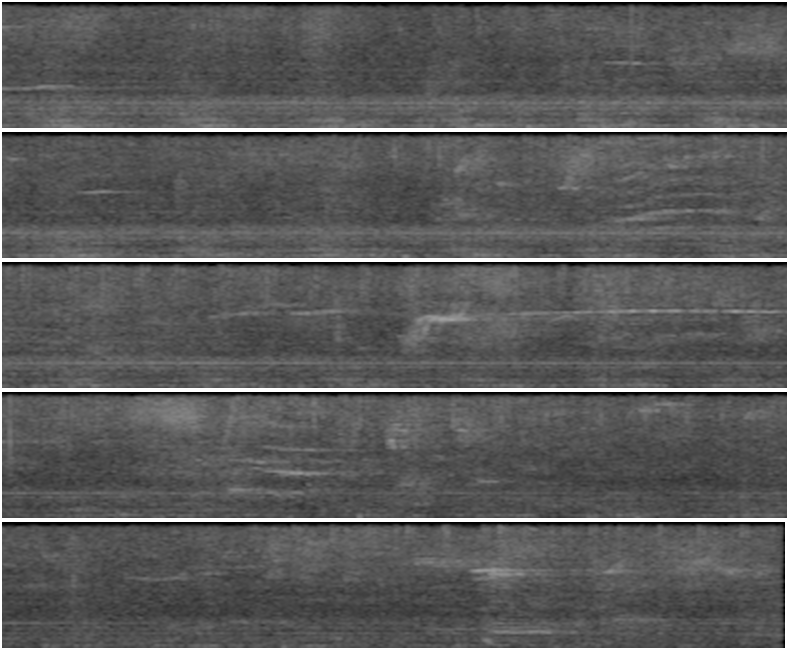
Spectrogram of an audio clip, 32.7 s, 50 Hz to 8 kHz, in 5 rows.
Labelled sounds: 17.6	19.0	killer whale, southern resident, 4.1 to 6.5 kHz
21.2	22.6	killer whale, southern resident, 1.6 to 4.5 kHz

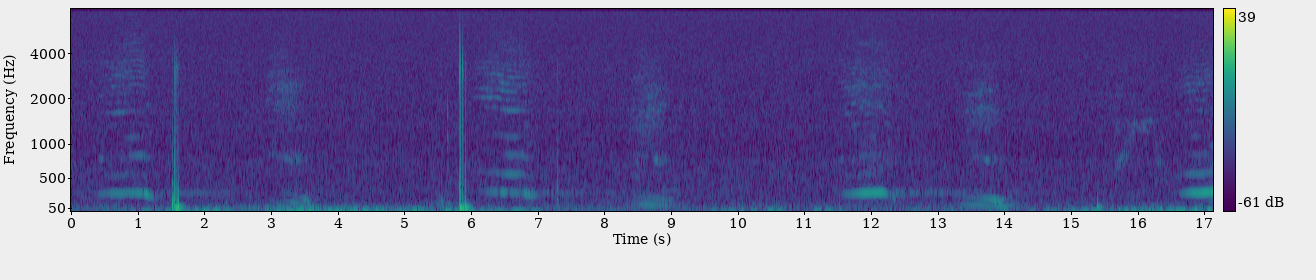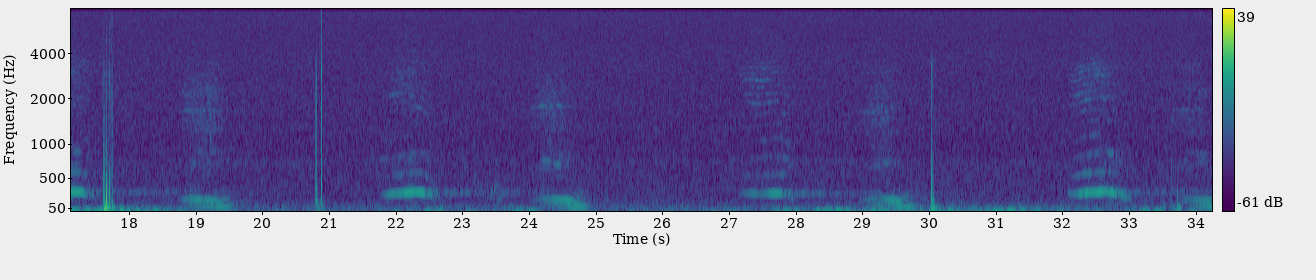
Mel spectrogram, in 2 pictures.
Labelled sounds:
0.5	1.2	humpback whale, 0.80 to 2.9 kHz
3.0	3.5	humpback whale, 0.80 to 2.6 kHz
6.0	6.9	humpback whale, 0.80 to 4.3 kHz
11.6	11.9	humpback whale, 2.2 to 2.7 kHz
13.4	13.9	humpback whale, 1.5 to 2.3 kHz
15.8	17.0	humpback whale, 0.96 to 2.7 kHz
21.9	22.1	humpback whale, 2.0 to 2.2 kHz
23.3	24.3	humpback whale, 1.6 to 1.9 kHz
27.2	28.5	humpback whale, 1.8 to 2.8 kHz
28.9	29.2	humpback whale, 1.6 to 1.8 kHz
32.1	32.7	humpback whale, 2.0 to 3.2 kHz

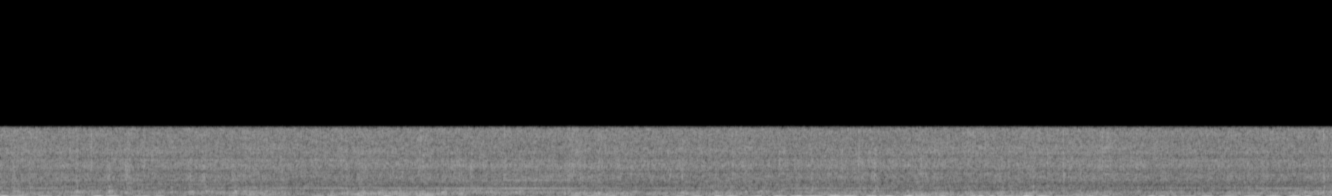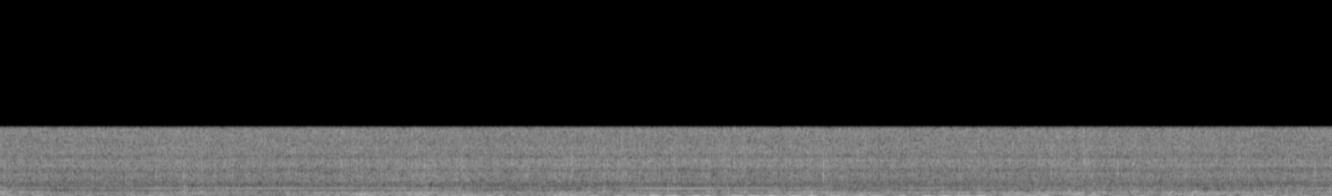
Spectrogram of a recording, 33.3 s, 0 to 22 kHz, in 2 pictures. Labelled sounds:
24.6	25.0	vessel noise, 0.83 to 0.96 kHz

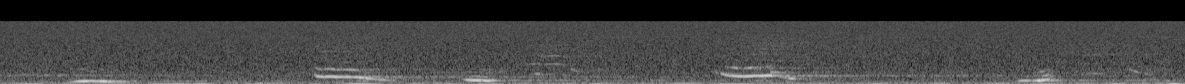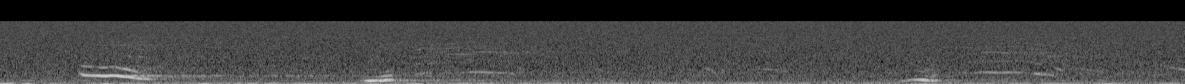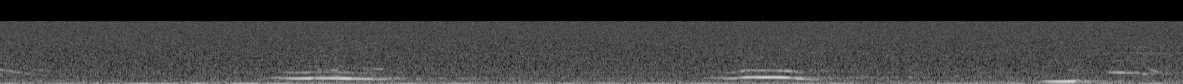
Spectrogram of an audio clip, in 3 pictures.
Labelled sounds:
5.4	5.6	humpback whale, 1.3 to 1.5 kHz
7.2	7.6	humpback whale, 0.80 to 0.86 kHz
12.6	13.1	humpback whale, 0.80 to 0.90 kHz
21.7	22.0	humpback whale, 1.6 to 1.8 kHz

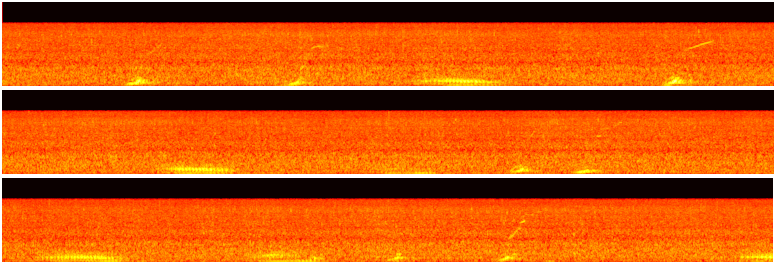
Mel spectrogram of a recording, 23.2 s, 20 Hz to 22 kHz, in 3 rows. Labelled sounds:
6.8	7.1	humpback whale, 2.0 to 3.2 kHz

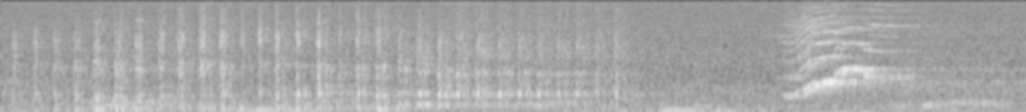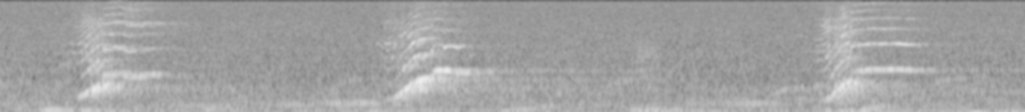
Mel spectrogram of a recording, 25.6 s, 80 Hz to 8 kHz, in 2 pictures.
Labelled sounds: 9.6	11.5	humpback whale, 0.80 to 7.5 kHz
13.6	14.9	humpback whale, 0.80 to 7.9 kHz
17.8	18.9	humpback whale, 0.80 to 4.9 kHz
23.0	25.0	humpback whale, 0.80 to 7.5 kHz

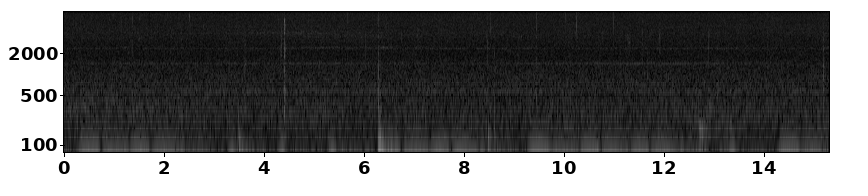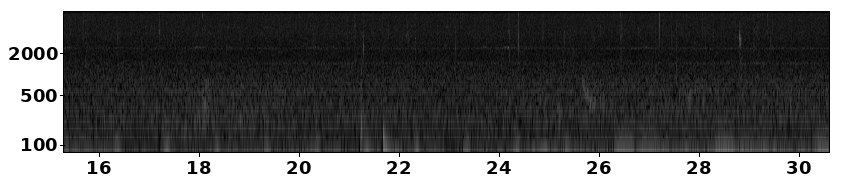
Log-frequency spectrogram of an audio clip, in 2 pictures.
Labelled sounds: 16.3	21.3	vessel noise, 0.15 to 8.0 kHz

